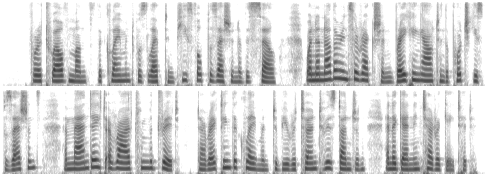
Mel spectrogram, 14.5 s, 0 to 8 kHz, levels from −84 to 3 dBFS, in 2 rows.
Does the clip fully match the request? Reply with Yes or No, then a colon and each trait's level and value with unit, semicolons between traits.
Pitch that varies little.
No: average, 3.1 semitones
